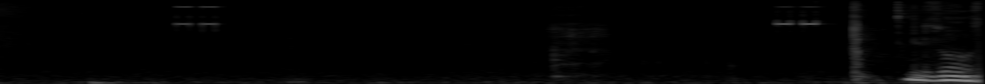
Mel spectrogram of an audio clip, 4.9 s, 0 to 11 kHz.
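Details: Two short high double beeps from a Lifechek Stick blood glucose meter during a repeat-measurement precision test by a person with 30 years of type 1 diabetes, quiet room, voice starting at end.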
